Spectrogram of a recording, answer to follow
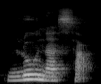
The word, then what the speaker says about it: Lughnasadh: connecté à son coeur a priori louvain sade se prononcerait luna ça il faut également savoir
